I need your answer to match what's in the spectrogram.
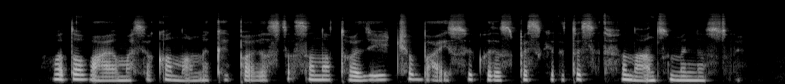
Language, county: Lithuanian, Kaunas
